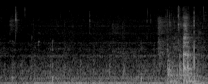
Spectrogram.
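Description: Chopped firm tofu sizzling in hot oil in a frying pan, a steady quiet hiss.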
